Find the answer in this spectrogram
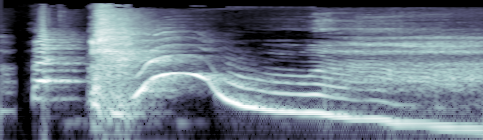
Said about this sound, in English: Wow. What a great sneeze. Wow.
